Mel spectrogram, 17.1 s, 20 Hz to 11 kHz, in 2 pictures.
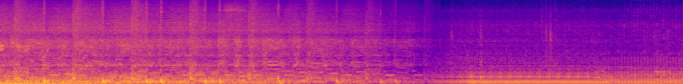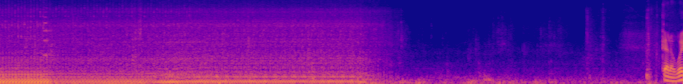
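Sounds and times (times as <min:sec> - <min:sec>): car engine with exhaust leak: 0:05.4 - 0:13.6.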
